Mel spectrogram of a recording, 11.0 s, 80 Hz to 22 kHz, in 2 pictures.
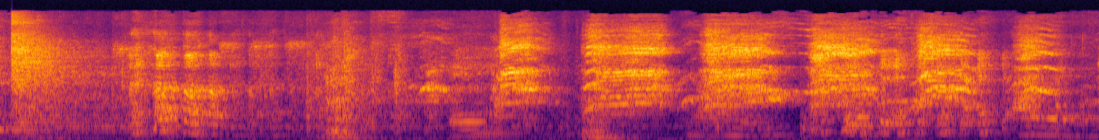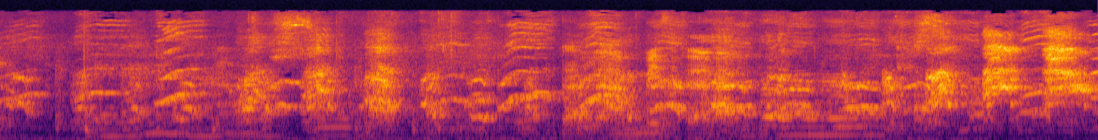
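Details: Several Parson Russell Terrier puppies in Tampere, Finland, captured with a Sony FDR-AX100, keep up a dense chorus of short yelps, squeaks and whines, rapid and overlapping, with brief louder bursts throughout.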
